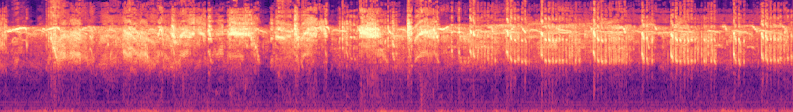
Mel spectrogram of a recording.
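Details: Swiftlet mating call of the birahi beranak type: many birds trill and chitter in rapid, buzzy bursts that pulse every fraction of a second over a faint low hum.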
